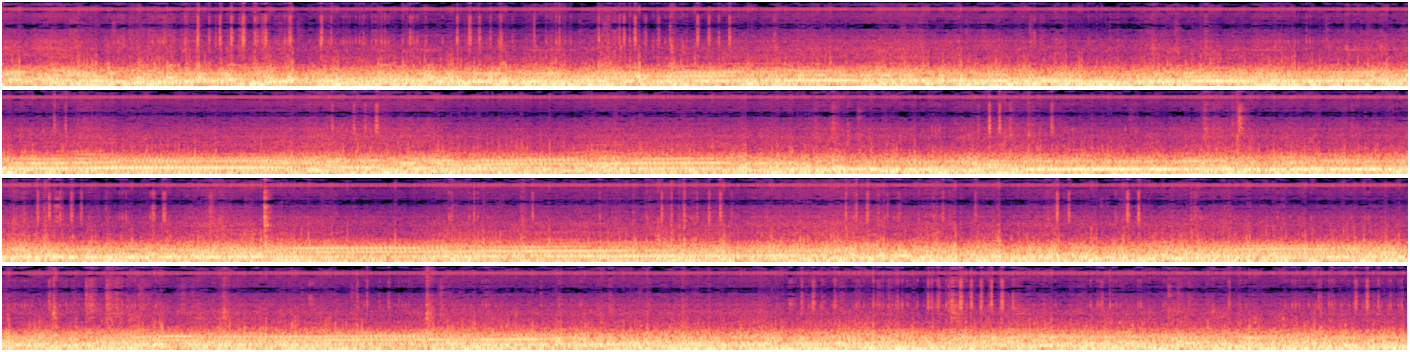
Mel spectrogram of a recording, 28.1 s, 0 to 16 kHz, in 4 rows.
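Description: Mazda Miata's 1.8-litre four-cylinder engine heard from inside the cabin on an autocross run. It revs up sharply at the start, then its pitch keeps rising and falling as the car accelerates and lifts between cones.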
